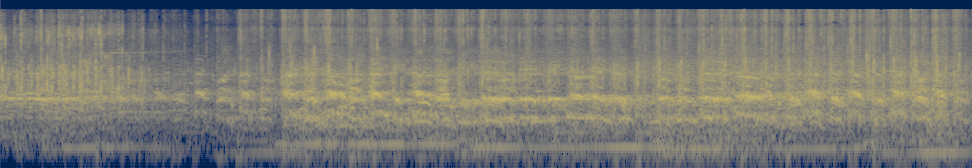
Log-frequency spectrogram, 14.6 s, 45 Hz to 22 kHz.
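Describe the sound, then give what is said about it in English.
A large stadium crowd of England football supporters in Naples cheers and roars continuously after England's 2-1 win over Italy, as Harry Kane crosses the running track to applaud them; a dense, loud wash of voices with scattered clapping that swells slightly and stays strong throughout. “Harry Kane is going to cross the running track, coming as close as he can to the England supporters, applauding us.”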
